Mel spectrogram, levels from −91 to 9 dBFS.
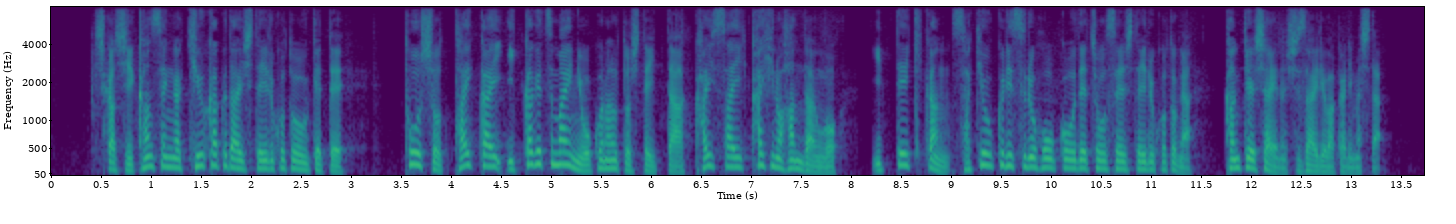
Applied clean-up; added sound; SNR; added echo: none; none; none; none.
